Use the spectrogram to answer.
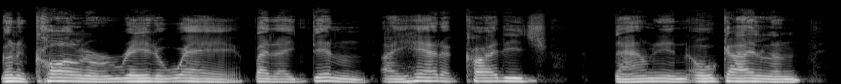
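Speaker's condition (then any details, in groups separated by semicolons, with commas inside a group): Parkinson's disease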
